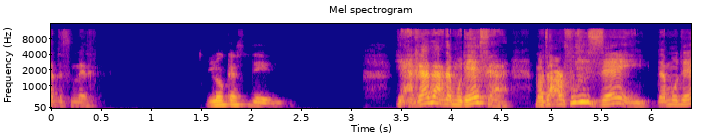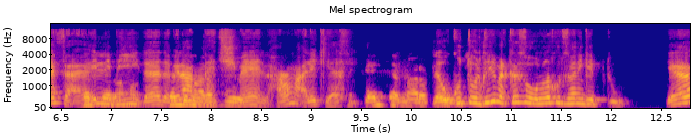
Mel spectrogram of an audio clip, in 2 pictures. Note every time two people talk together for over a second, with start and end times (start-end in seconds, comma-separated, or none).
6.7-8.5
